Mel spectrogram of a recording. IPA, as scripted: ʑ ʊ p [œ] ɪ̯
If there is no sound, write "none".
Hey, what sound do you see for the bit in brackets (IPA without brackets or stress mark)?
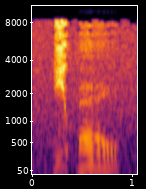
æ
